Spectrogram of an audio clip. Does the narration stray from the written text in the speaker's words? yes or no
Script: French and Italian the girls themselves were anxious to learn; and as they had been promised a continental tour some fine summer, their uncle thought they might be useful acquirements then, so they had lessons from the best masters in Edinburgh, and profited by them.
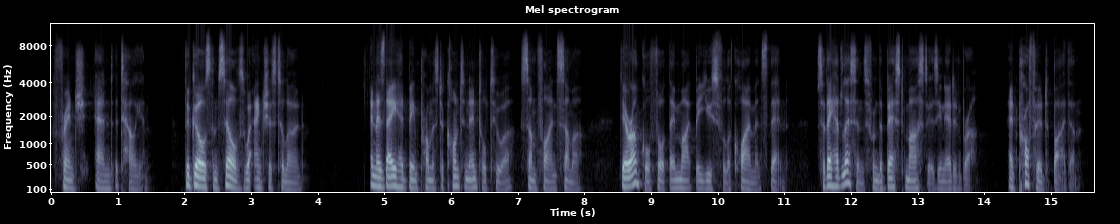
no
